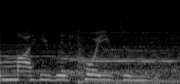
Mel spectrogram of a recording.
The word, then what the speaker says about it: Mahiru Koizumi: who used me as their weapon to kill mahiru koizumi that's how you pronounce her name i see that's what you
